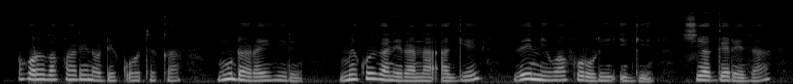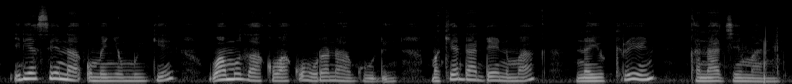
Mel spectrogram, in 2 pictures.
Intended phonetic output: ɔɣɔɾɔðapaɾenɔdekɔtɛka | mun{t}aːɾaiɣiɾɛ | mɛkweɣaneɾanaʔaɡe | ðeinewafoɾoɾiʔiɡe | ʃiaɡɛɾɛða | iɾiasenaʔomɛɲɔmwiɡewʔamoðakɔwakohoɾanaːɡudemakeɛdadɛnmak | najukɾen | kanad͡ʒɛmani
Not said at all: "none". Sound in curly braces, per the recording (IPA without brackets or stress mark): d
